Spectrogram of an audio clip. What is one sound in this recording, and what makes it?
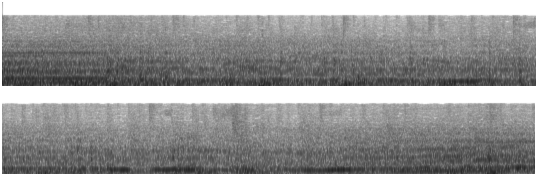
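A car engine drops in pitch as the car brakes, then revs up again.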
